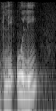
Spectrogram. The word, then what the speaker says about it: لأولي: في قوله تعالى لآيات لأولي الألباب، نتنبه إلى مد البدل، وأن كلمة لأولي الواو فيها لا تنطق أبدا، لا تنطق أبدا.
